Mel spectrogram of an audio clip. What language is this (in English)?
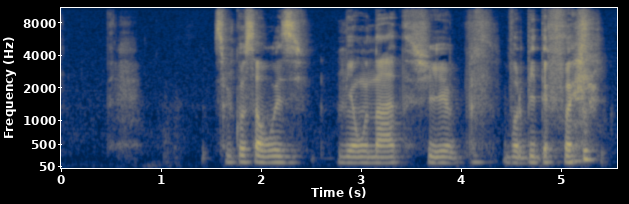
Romanian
